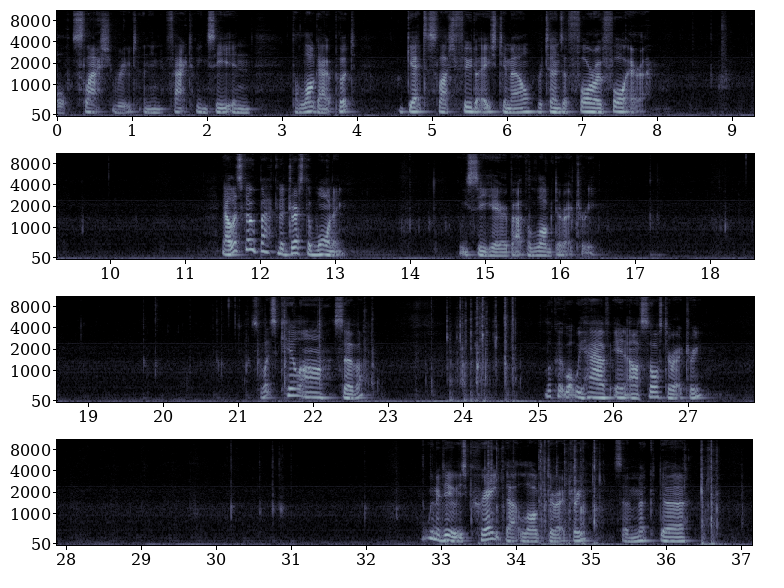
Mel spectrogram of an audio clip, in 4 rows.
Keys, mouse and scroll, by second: 4.8-6.2 drag, 6.8-9.0 drag, 15.6 click, 19.8-21.0 drag, 21.2 click, 22.6 ctrl+c, 23.6-24.9 typing, 32.8 click, 33.3-37.1 typing.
